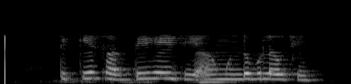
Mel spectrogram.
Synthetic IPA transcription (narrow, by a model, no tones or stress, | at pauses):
ʈikːesab̚d̪iɦejt͡ɕia̰muɳɖobulawt͡ɕi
